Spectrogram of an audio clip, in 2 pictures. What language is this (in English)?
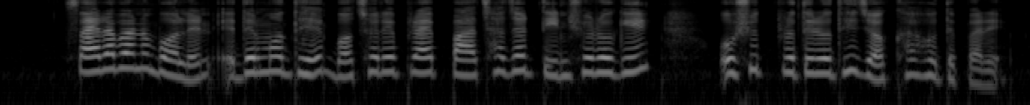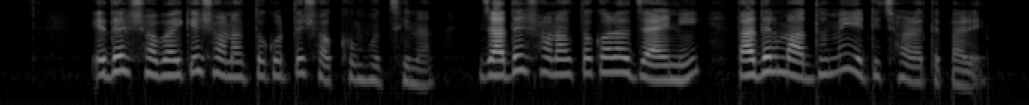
Bangla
